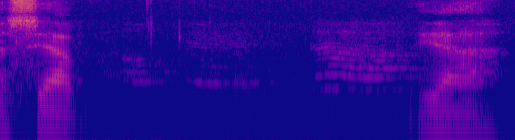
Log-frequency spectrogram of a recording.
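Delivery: ordinary delivery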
